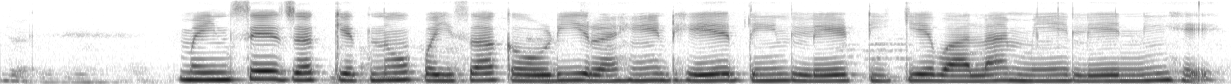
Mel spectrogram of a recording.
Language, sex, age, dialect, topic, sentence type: Chhattisgarhi, female, 51-55, Northern/Bhandar, banking, statement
